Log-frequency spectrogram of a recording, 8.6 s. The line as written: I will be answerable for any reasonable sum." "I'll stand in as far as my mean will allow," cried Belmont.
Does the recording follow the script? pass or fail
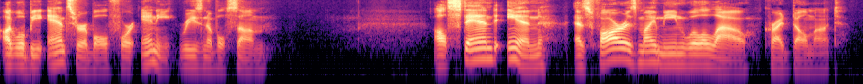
pass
